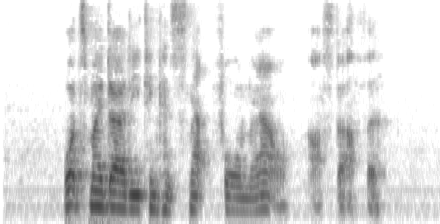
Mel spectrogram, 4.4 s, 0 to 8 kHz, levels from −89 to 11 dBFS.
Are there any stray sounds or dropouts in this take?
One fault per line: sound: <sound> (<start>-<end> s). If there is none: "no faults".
no faults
